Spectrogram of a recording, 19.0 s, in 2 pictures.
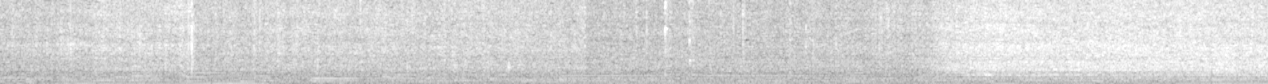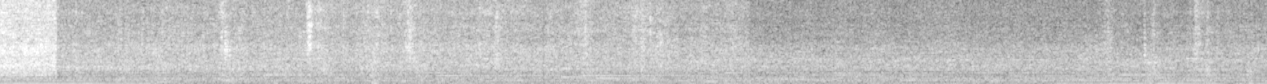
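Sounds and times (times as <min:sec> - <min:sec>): onions sizzling in a pan: 0:00.0 - 0:15.2
sauce hissing in pan: 0:06.6 - 0:10.0.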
